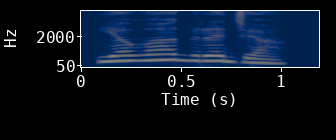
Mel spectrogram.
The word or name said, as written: ಯವಾಗ್ರಜ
